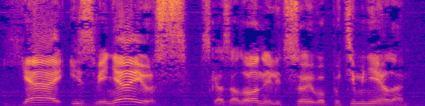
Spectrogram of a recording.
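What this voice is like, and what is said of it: Usual voice. Nothing is said of it.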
